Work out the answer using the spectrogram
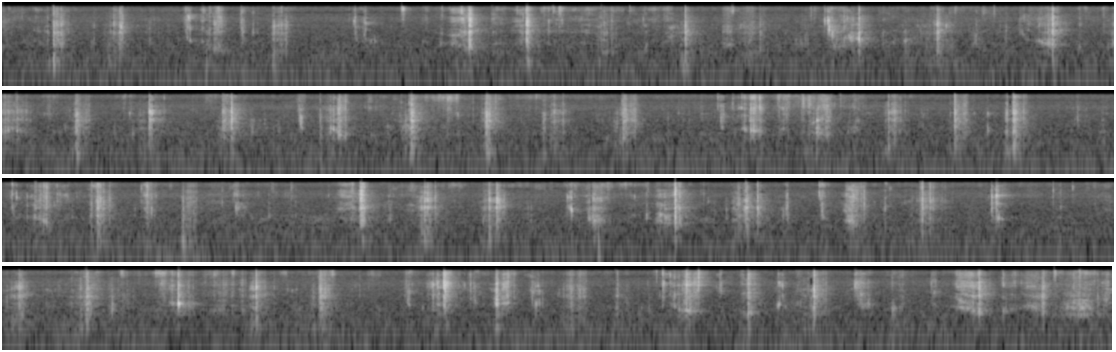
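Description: Crunchy biting and chewing of frozen passion fruit pieces, with a steady run of sharp crunches about one or two a second.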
